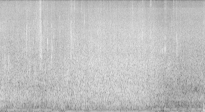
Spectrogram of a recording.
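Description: Small waves wash up onto the sand.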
